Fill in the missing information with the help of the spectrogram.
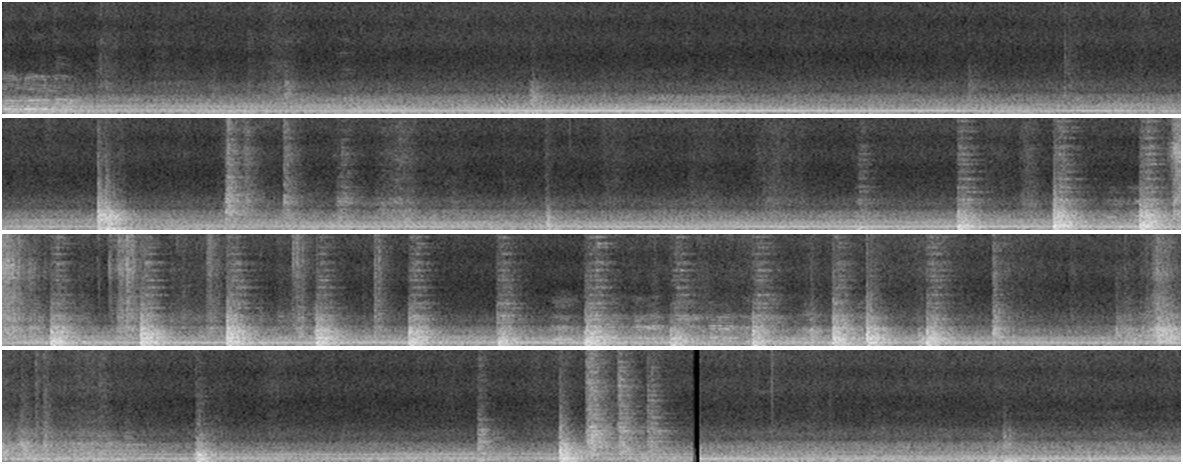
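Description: A run of sharp knocks, about two a second for several seconds, as hot coals are dropped onto the metal lid of a large dum biryani pot. There is one knock earlier and a few more later, all over a steady droning hum.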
